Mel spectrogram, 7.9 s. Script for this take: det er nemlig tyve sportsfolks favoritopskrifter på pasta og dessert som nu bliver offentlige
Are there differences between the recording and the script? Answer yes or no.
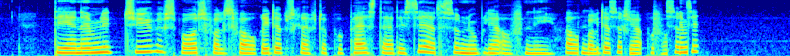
yes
